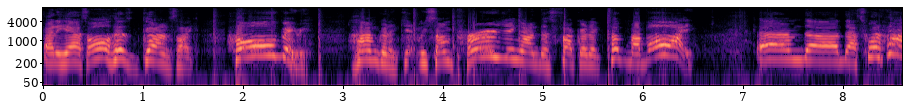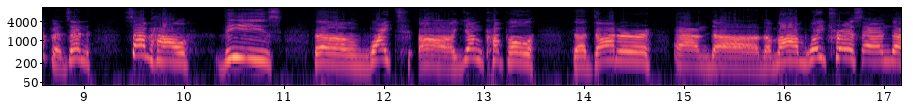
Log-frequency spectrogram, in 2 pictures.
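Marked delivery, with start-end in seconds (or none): 1.9-6.5 vengeful, ranting voice. Retelling a movie character out for revenge for his son: imitating a vengeful father. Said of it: "channeling Frank Castle".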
